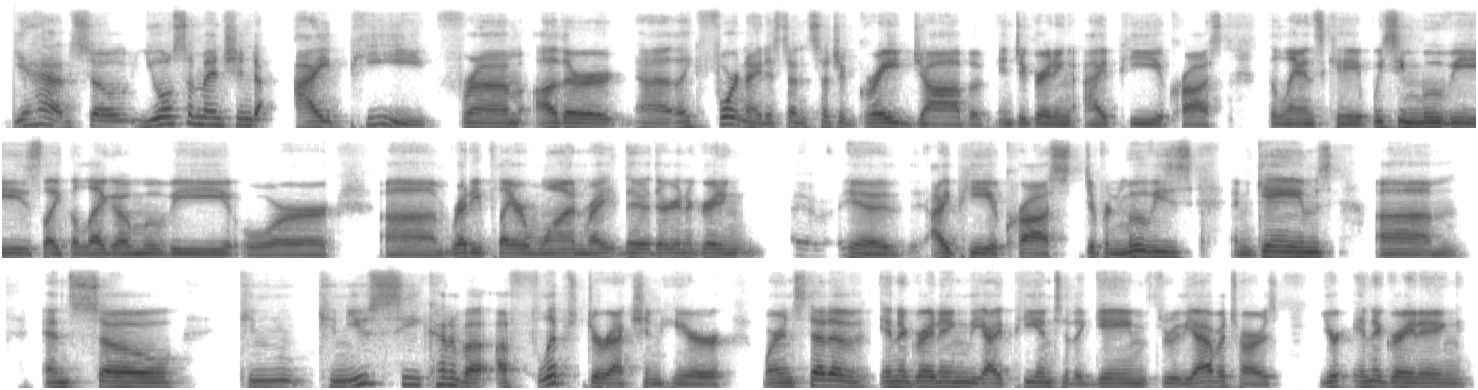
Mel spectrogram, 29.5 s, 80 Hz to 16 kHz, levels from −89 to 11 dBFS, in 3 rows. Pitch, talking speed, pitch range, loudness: 125 Hz, 155 wpm, 115-140 Hz, -25 LUFS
